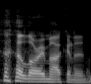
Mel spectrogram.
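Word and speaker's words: Lauri Markkanen: Chicago gets Zach LaVine, Chris Dunn, pick 7, turning to Makarin. I bet that's how you pronounce his name. – Laurie Markkanen. – Laurie Markkanen, excuse me, Laurie.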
